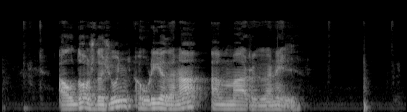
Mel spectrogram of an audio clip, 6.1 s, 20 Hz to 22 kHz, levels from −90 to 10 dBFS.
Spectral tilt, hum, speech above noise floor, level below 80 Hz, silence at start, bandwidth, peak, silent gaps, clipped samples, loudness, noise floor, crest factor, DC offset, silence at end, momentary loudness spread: -7 dB/octave; none; 46 dB; -60 dBFS; 0.9 s; 11.5 kHz; -8 dBFS; none; under 0.1%; -26 LUFS; -71 dBFS; 20 dB; under 0.1%; 0.6 s; 21 LU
